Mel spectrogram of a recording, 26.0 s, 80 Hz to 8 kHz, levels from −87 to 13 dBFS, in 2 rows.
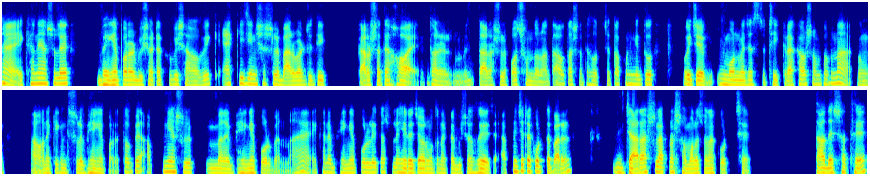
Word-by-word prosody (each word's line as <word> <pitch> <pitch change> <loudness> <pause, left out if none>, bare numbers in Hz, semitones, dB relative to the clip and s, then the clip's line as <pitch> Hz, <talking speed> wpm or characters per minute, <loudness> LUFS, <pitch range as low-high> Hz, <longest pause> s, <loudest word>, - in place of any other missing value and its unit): হ্যা, 155 - +3 0.2
এখানে 145 +1 -1
আসলে 145 0 +3 0.6
ভেঙে 120 -1 +6
পড়ার 120 -1 +5
বিষয়টা 120 +1 -1
খুবই 125 0 -3
স্বাভাবিক। 105 +5 -2 0.3
একই 150 +1 -1
জিনিস 130 -2 +1
আসলে 130 0 0
বারবার 110 +2 +4
যদি 115 +1 -2 0.6
কারো 110 +2 +3
সাথে 115 +1 0
হয় 110 -3 +3 0.3
ধরেন 105 -4 0
উ - - -9 0.3
তার 100 0 +3
আসলে 110 0 -5
পছন্দ 115 -2 -3
না, 90 - -3
তাও - - -2
তার 120 - -3
সাথে - - -10
হচ্ছে। 110 +2 -8
তখন 135 - -5
কিন্তু 130 +1 -1 0.5
ঐ - - -1
যে 120 - +6 0.4
মন 120 -1 +4
মেজাজটা 115 +1 -3
ঠিক 120 -2 -2
রাখাও 125 +4 0
সম্ভব 130 0 -4
না 155 - +3 0.2
এবং 110 -1 -6 0.5
আ - - +2
অনেকে 110 +1 -2
কিন্তু 115 -1 -3
আসলে 110 -2 0
ভেঙে 110 -2 +2
পড়ে। - - -7
তবে 135 +3 0 0.2
আপনি 145 0 -3
আসলে 130 -2 -1 0.4
মানে 110 -1 +4 0.2
ভেঙে 115 0 +3
পড়বেন 100 -3 -2
না। - - -10
হ্যা, - - 0
এখানে 130 -1 -4
ভেঙে 120 0 0
পড়লেই 130 0 +2
তো - - -2
আসলে 130 0 -4
হেরে 115 -1 +6
যাওয়ার 115 -1 +6
মতো 110 +2 -5
একটা 105 - -2
বিষয় 105 +1 -2
হয়ে 115 -3 +6
যায়। - - -10
আপনি - - -5
যেটা 160 -1 +6
করতে 150 0 +4
পারেন, - - +4 0.9
যারা 105 +4 +8
আসলে 140 +1 +1
আপনার 130 0 -2
সমালোচনা 115 -1 +2
করছে, - - -6 1.1
তাদের 120 0 +6
সাথে 130 -2 +1
120 Hz, 170 wpm, -23 LUFS, 110-130 Hz, 1.1 s, যারা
